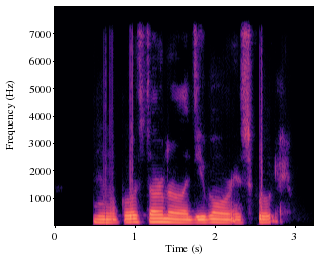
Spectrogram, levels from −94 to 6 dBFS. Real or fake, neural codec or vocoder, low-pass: fake; codec, 16 kHz, 2 kbps, X-Codec, HuBERT features, trained on balanced general audio; 7.2 kHz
